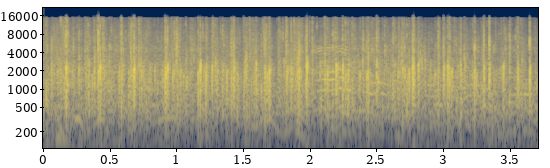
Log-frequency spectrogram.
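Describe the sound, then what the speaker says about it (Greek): Audience applauding at an amateur theatre performance by a regional cultural association, dense steady clapping from a crowd throughout, fairly loud and close with no talk over it. "Εδώ θέλουμε να χειροκροτήσουμε."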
